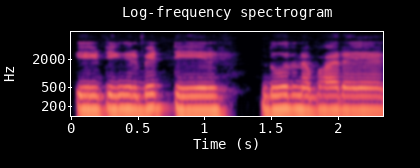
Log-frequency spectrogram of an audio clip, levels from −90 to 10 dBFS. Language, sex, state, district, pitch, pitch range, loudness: Rajasthani, male, Rajasthan, Churu, 165 Hz, 165-170 Hz, -17 LUFS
